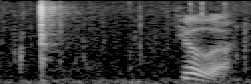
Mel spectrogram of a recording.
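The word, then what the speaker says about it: Hillah: Hiller. Hiller. Okay. That Yeah, that makes sense. Like Hill and then Rh. Okay.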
